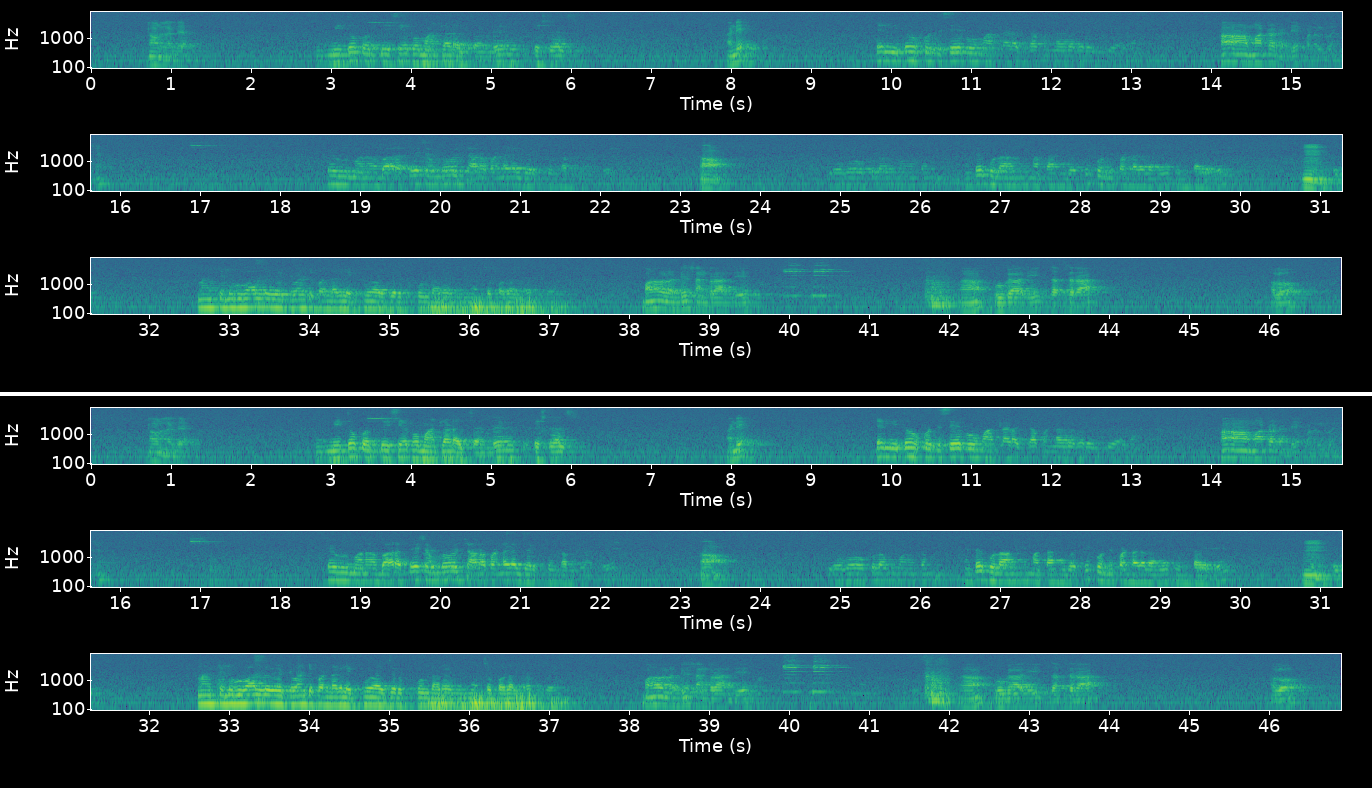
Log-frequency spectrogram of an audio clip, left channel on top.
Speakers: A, on the left; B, on the right.
A: అవునులేండి
B: మీతో కొద్దిసేపు మాట్లాడవచ్చాండి ఫెస్టివల్స్
A: అండి
B: అంటే మీతో కొద్దిసేపు మాట్లాడొచ్చా పండగల గురించి అలా
A: ఆ ఆ మాట్లాడండి పండగల గురించి
B: <inaudible> అంటే ఇప్పుడు మన భారతదేశంలో చాలా పండగలు జరుపుకుంటాం కదండి
A: ఆ
B: ఓ ఓ కులం మతం అంటే కులాన్ని మతాన్ని బట్టి కొన్ని పండగలు అనేవి ఉంటాయి
A: మ్మ్
B: <inaudible>
A: <unintelligible>
B: నా తెలుగు వాళ్ళు ఎటువంటి పండగలు ఎక్కువ జరుపుకుంటారు ఏమన్న చెప్పగలరా మీరు
A: మనోళ్లండి సంక్రాంతి
B: <unintelligible>
A: ఆ ఉగాది దసరా హలో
